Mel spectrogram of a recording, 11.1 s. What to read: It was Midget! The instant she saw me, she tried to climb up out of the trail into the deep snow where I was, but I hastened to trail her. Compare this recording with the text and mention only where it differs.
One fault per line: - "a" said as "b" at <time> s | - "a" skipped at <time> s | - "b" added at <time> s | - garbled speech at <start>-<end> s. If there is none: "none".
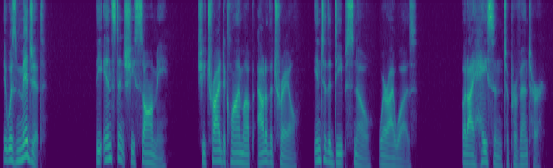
- "trail" said as "prevent" at 10.2 s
